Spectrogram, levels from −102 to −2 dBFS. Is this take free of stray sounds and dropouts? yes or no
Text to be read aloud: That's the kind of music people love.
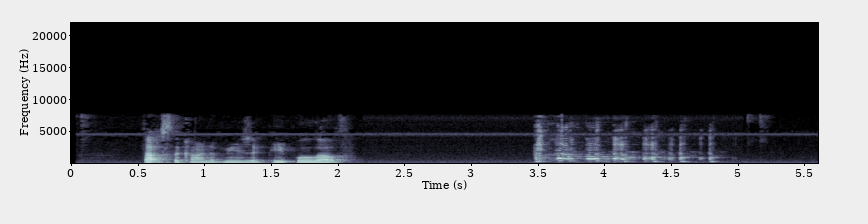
no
